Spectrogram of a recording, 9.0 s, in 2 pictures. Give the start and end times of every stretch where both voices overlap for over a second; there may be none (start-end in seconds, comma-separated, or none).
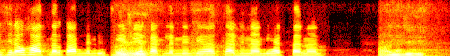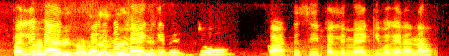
4.8-6.1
